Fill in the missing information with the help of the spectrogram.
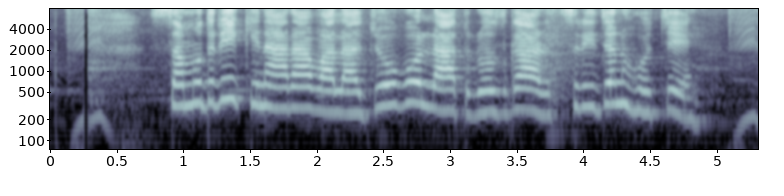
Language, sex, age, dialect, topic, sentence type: Magahi, female, 25-30, Northeastern/Surjapuri, agriculture, statement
